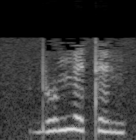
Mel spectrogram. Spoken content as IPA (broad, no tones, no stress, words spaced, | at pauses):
d̪oŋɛtɛŋ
